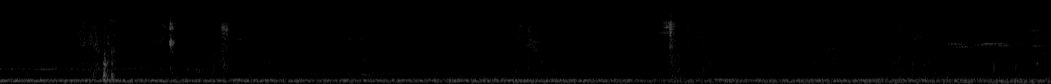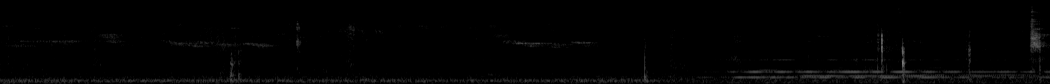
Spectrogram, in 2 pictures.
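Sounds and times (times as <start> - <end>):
steady low hum: 0.0 - 21.0
birds chirping: 9.1 - 21.0.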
